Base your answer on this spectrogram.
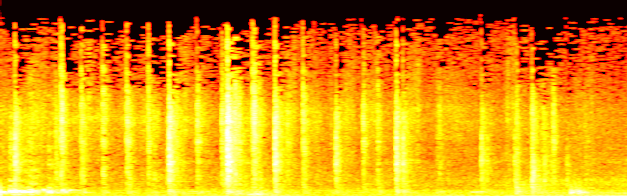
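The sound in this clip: Eraser wiping written work off a board, a long run of short, dry scrubbing strokes in a fairly steady rhythm, each a brief crisp burst, with no talking.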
